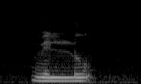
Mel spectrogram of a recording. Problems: constant background noise, low volume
